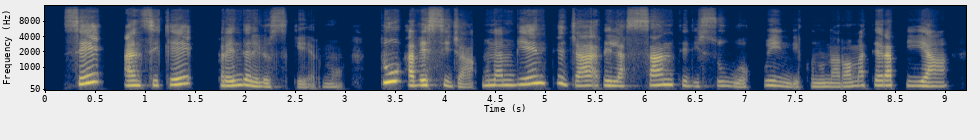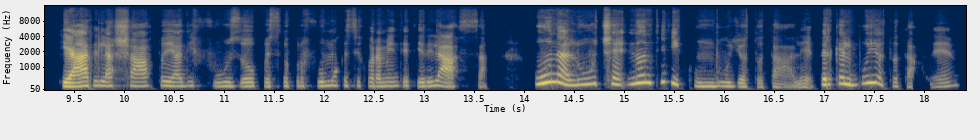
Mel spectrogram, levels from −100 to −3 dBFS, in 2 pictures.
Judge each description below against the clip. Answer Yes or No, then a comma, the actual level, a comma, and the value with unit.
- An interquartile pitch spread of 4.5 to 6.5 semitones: Yes, average, 4.8 semitones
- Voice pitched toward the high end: Yes, high, 195 Hz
